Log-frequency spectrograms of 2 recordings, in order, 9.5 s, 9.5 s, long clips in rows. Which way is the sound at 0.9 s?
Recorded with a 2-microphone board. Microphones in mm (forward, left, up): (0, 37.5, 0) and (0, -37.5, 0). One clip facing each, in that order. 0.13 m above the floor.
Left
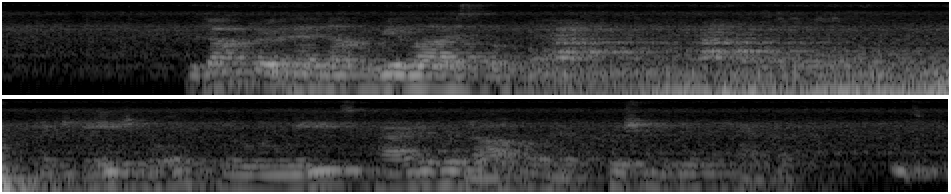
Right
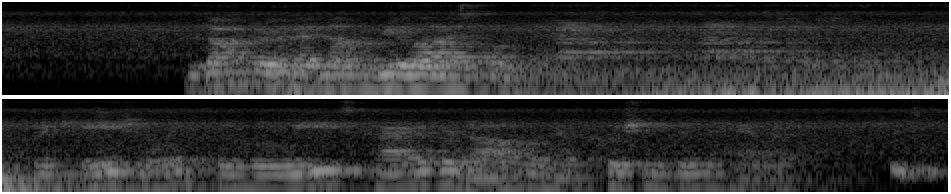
20° right (ahead or behind).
